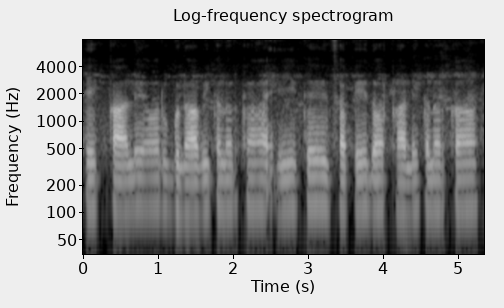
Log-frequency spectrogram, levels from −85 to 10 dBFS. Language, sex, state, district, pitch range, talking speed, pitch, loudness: Hindi, male, Uttar Pradesh, Shamli, 110-115 Hz, 125 wpm, 115 Hz, -22 LUFS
